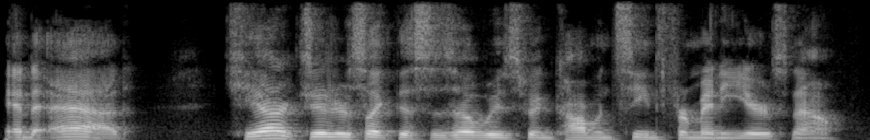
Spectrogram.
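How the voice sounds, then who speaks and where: A man's voice: medium pitch, steady tone, normal speed. A man hosting a playthrough, reading a visual novel's narration aloud and now and then stumbling on words. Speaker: video game playthrough host. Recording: music behind the voice. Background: game soundtrack music.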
